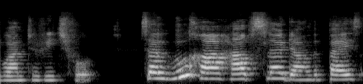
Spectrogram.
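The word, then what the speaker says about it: Hygge: on your screen, I used to call it Heige. And I know you've been quietly avoiding saying the name out loud. You are definitely not alone. It is actually pronounced hoo-ha, not hee or heigi, not whatever comes out when you suddenly have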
